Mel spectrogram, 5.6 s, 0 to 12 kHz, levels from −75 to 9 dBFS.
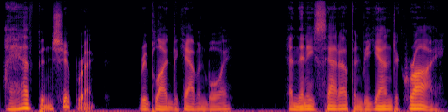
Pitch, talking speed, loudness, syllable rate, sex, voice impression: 90 Hz, 180 wpm, -20 LUFS, 5.1 syllables/s, male, masculine, adult-like, slightly thin, tensed, bright, slightly hard, clear, slightly nasal, cool, calm, friendly, reassuring, wild, lively, slightly kind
